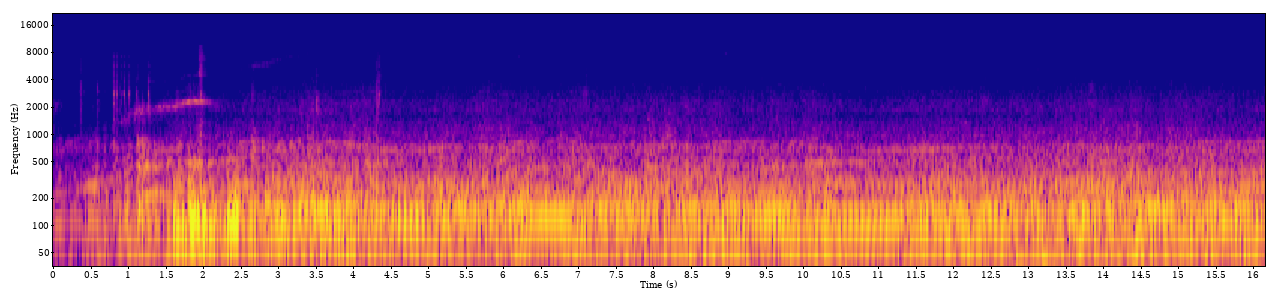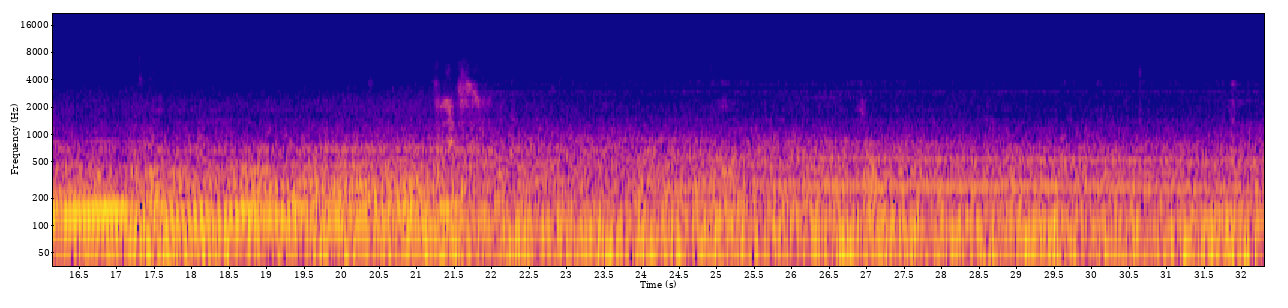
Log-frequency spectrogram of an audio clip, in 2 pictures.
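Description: Inside a MAN NL313F CNG city bus: its natural-gas engine and automatic gearbox pulling away and accelerating, rising in pitch over the first few seconds. It then runs steadily, a little quieter after about twenty seconds.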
